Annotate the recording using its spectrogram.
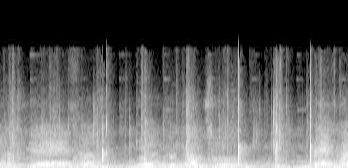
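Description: A group of adults and young children singing along to a backing track, with a few handclaps.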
